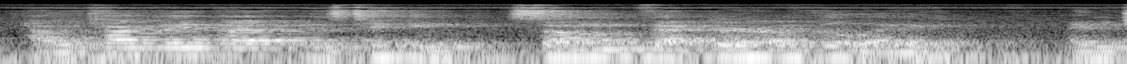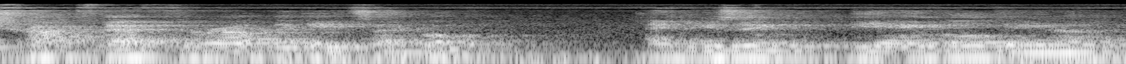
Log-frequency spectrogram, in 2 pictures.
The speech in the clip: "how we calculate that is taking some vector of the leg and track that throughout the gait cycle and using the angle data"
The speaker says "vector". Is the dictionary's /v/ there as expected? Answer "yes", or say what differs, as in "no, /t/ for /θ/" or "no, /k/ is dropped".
yes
